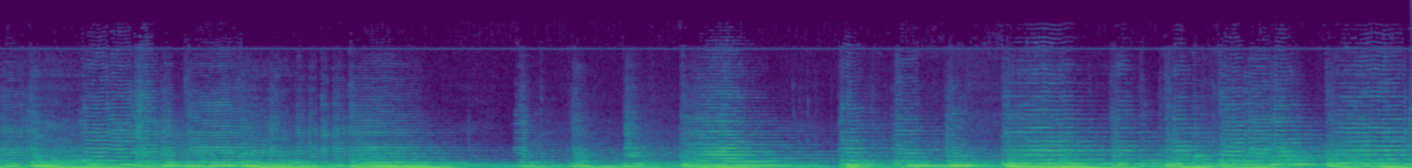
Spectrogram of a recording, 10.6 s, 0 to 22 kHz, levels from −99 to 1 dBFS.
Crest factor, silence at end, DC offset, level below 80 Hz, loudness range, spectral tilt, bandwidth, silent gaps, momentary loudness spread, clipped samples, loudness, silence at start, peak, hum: 14 dB; 0 s; under 0.1%; -36 dBFS; 3 LU; -7 dB/octave; 16.5 kHz; none; 7 LU; under 0.1%; -24 LUFS; 0 s; -10 dBFS; none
